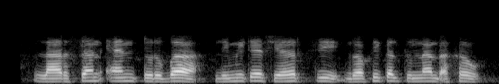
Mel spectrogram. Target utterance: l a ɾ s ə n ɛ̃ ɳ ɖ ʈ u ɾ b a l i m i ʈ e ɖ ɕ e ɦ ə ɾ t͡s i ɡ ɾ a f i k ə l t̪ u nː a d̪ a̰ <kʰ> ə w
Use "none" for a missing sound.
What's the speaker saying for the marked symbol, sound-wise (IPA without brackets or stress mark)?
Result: kʰ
